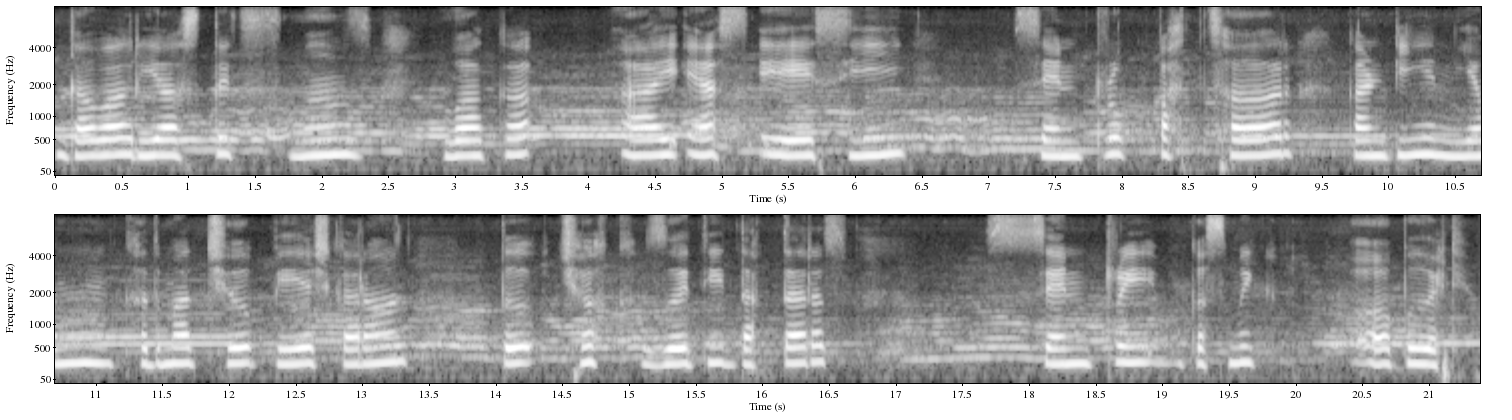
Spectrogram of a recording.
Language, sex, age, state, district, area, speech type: Kashmiri, female, 30-45, Jammu and Kashmir, Baramulla, urban, read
